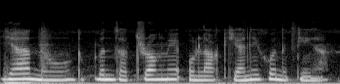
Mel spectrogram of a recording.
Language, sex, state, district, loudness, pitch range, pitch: Garo, female, Meghalaya, West Garo Hills, -14 LUFS, 200-230 Hz, 220 Hz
